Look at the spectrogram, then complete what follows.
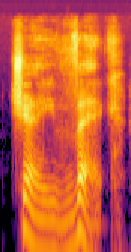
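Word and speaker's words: Té Bheag: A riotous evening followed, and we drank many a nightcap of a local single malt Gaelic whisky, spelt T-E-B-H-E-A-G, pronounced Che Vec, but which we immediately dubbed Tea Bag.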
